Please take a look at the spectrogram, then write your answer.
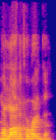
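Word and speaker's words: Maulana Karenga: Milana Coringa.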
